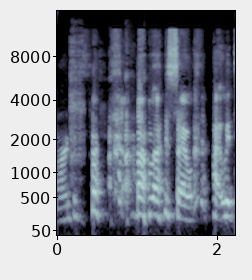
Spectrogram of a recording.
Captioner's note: all laugh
